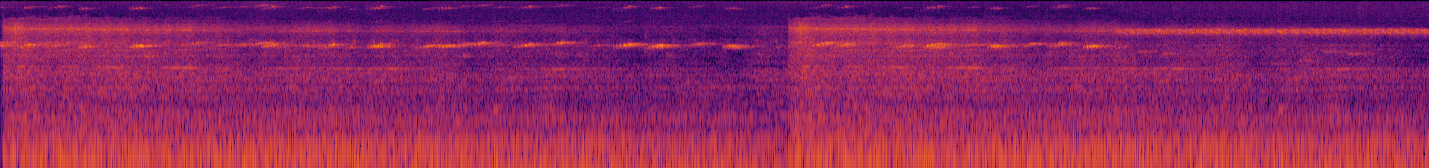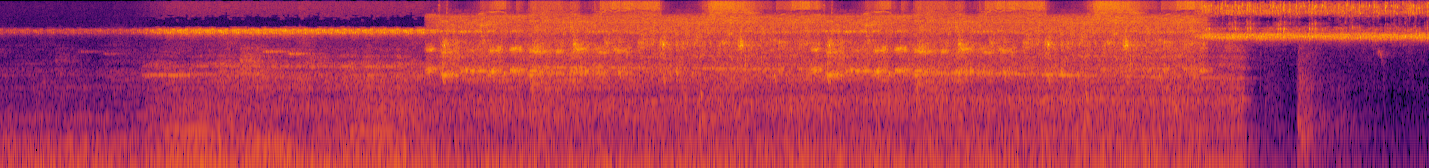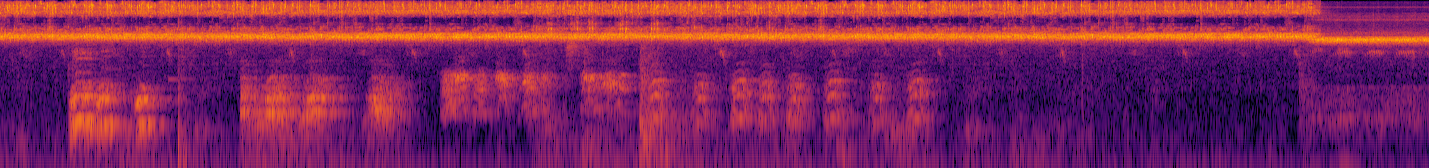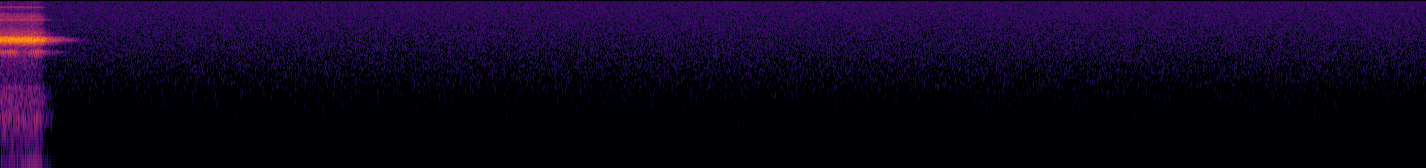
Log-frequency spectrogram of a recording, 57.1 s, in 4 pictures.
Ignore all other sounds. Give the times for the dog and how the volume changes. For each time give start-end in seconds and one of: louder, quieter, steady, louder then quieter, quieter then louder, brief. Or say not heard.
29.2-37.9 quieter.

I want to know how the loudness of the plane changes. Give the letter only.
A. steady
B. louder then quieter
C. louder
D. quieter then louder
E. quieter
A.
